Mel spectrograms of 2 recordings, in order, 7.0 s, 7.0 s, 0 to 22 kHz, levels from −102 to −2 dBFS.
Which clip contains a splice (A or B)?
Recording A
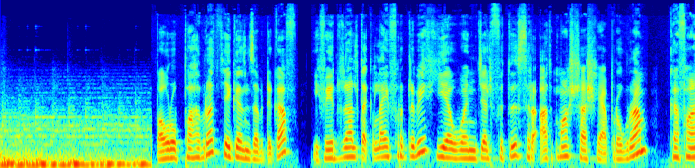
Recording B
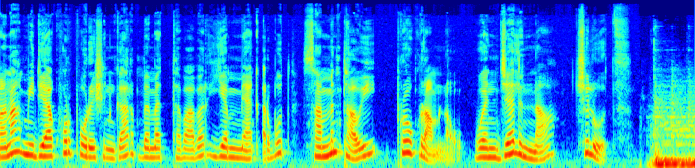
A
